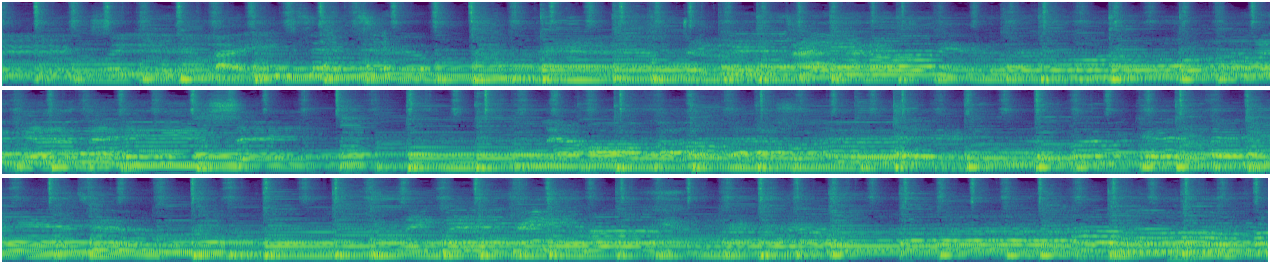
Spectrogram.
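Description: Acoustic guitar strummed steadily, with a voice singing along.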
